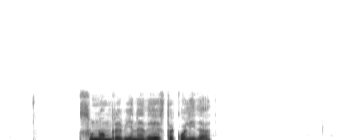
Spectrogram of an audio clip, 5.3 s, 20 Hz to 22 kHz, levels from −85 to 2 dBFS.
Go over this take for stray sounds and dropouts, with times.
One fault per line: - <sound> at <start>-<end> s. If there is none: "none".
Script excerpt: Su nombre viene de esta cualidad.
none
